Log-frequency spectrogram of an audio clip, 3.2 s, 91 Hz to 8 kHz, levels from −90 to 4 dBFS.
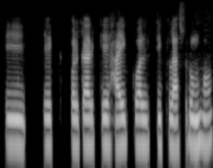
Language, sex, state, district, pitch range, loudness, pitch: Bhojpuri, male, Bihar, Saran, 165-170 Hz, -26 LUFS, 170 Hz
